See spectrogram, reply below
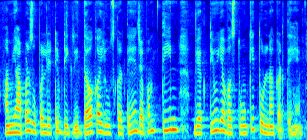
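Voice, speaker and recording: A woman teaching a grammar lesson. She reads English word lists slowly, then explains quickly in Hindi. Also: medium pitch, darkish tone. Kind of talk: grammar lesson reading out examples.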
